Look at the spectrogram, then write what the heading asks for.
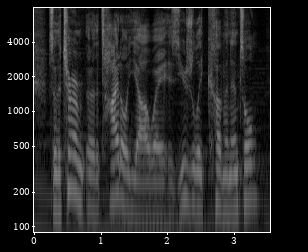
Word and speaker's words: Yahweh: are a variety of theories as to why we should vocalize it Yahweh and not something else while we should pronounce it as the word Yahweh one prevailing one that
